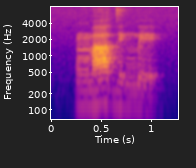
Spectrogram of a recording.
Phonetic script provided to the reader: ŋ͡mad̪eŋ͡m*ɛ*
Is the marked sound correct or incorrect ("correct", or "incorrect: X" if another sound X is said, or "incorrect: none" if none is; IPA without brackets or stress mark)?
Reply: incorrect: e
